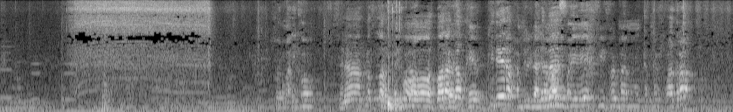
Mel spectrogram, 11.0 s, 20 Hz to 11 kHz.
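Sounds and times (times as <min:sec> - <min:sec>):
cordless drill whining into wood: 0:01.0 - 0:03.2.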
